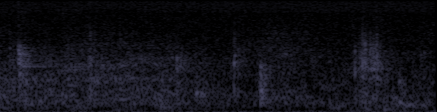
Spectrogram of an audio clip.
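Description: Near silence with faint, scattered clicks and rustles from a choir getting to its feet and handling music folders.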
